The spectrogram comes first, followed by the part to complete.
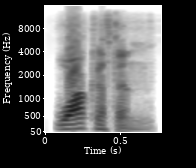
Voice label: "walkathon", American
